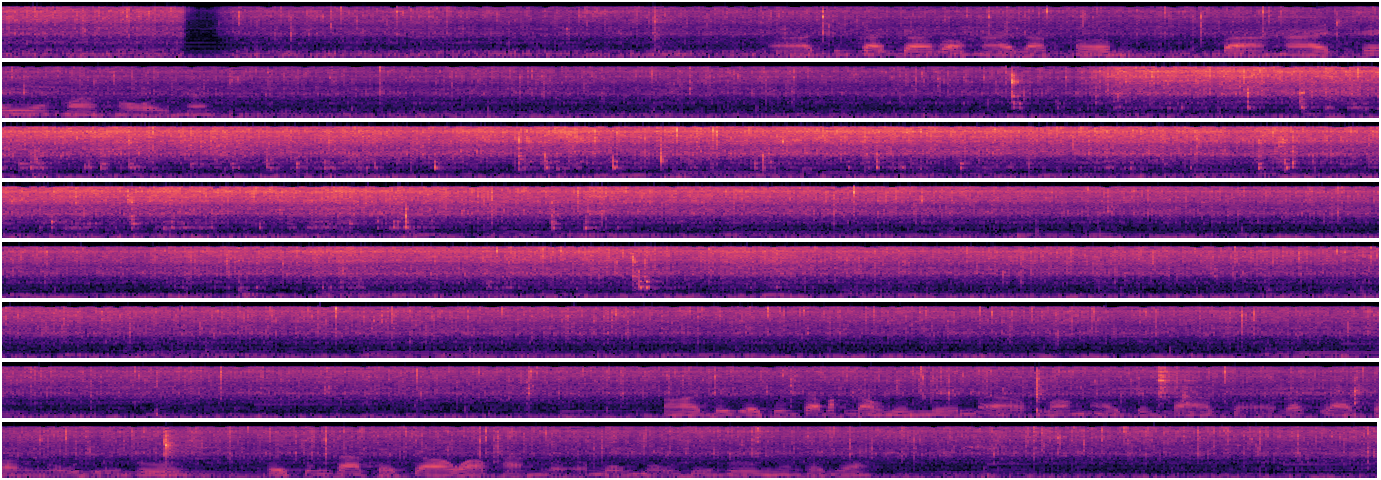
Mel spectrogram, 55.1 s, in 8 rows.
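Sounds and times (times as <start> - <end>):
meat sizzling in oil: 0.0 - 55.0
tongs clacking against pot: 28.6 - 31.6.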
